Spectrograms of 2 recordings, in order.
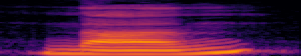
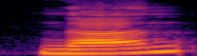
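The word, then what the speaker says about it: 男: li but the power so it pronounced like none none a means a male and it's easy to understand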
